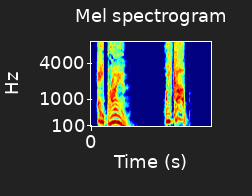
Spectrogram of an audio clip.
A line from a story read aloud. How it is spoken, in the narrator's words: Bradley whispered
